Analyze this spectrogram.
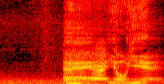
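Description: An elderly man speaks gravely, close up.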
